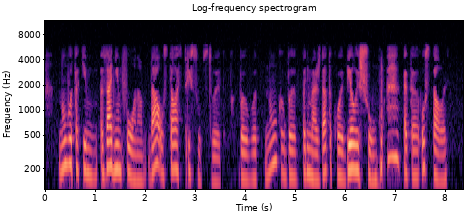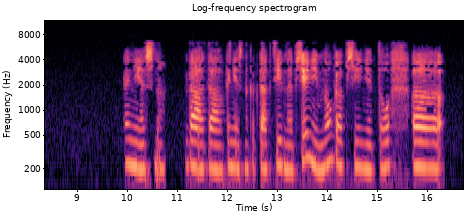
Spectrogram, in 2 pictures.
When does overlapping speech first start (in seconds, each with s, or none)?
none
